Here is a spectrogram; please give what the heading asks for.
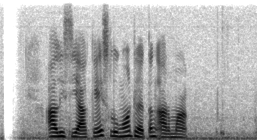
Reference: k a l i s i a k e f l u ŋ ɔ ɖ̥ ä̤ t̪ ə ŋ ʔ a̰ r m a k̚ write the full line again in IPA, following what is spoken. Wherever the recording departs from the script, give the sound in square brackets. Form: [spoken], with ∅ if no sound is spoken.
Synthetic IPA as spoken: [ʔ] a l i s i a k e [s] l u ŋ ɔ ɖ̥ ä̤ t̪ ə ŋ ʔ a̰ r m a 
